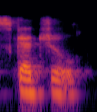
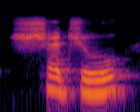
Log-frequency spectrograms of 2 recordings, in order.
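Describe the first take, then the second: First: It is said with an American pronunciation. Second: It is said with a British pronunciation. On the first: "the American pronunciation is schedule" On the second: "which is very British English"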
